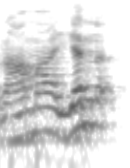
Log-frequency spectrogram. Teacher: र के समय हमारी जीभ पलट गई थी, न बोलने में दिक्कत आ रही थी, तो न को हमने क्या कर दिया, ण कर दिया, तो रामायण हो गया।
